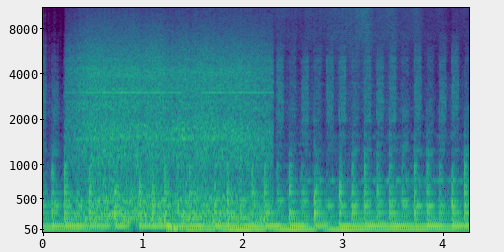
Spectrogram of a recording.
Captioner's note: aircraft announcement; energetic music; turbines whining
